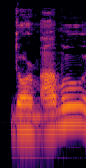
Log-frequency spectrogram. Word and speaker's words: Dormammu: Dormammu. I have a hard time saying that. Dormammu? I always have a hard time saying that guy's name. Dormammu, is that how you say it?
